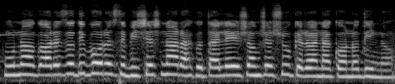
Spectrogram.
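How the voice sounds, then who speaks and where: Cartoon casting: demanding young Bangladeshi wife, Noakhali accent, extremely high and very fast, nagging, faint noise behind. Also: female voice, steady tone, bright, forceful tone. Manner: nagging, insistent. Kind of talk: comedy cartoon dialogue.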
